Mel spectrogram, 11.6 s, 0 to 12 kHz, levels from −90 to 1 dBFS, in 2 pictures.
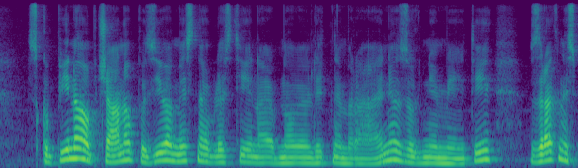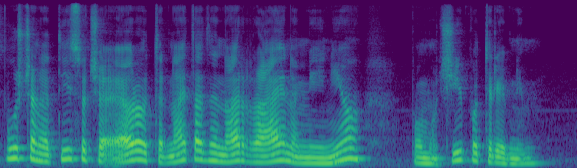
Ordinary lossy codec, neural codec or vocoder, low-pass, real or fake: none; none; 10.8 kHz; real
